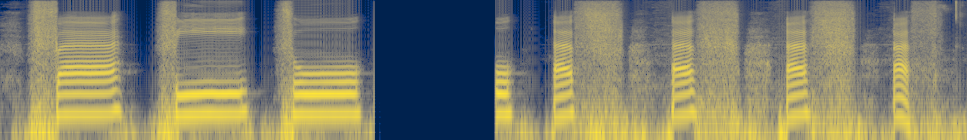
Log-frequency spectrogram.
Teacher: pastikan huruf Fa itu dia harus mengalir nafasnya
